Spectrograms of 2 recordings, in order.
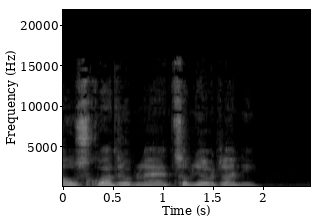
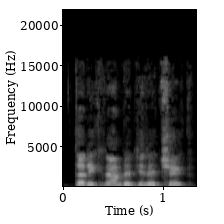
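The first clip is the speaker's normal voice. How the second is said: higher, raised-voice announcement; said aloud; 5 semitones higher, 4 dB louder than usual. A narrator's reading. Father announces Adam's arrival to those inside, aloud. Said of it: "řekl nahlas Miťkův otec".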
